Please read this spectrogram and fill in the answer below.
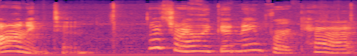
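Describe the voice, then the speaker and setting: A woman in a put-on character voice at a moderate pace, with clear background noise. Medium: read story. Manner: polite, gracious.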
